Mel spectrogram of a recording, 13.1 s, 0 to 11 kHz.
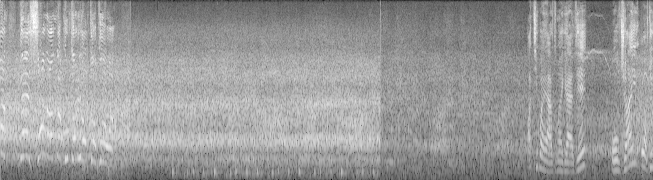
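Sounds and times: stadium crowd chanting: 0:00.0 - 0:11.2
steady low beat: 0:03.4 - 0:07.6.

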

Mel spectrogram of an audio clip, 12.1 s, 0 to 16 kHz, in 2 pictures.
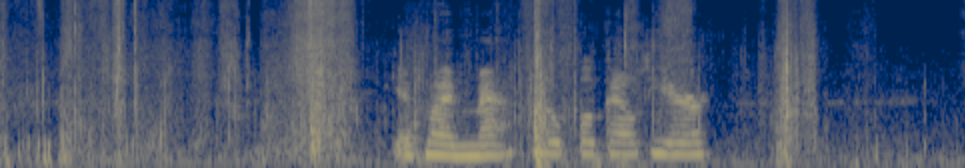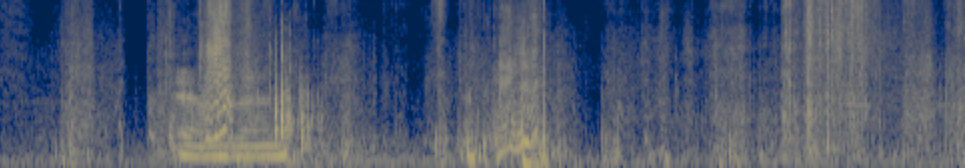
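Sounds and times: backpack zipper and fabric rustling: 0:00.0 - 0:05.2, 0:06.2 - 0:12.0.

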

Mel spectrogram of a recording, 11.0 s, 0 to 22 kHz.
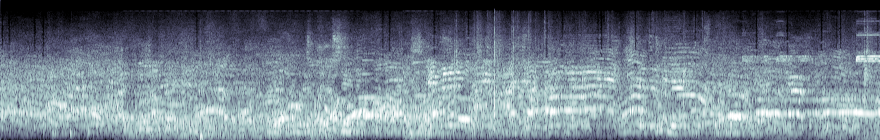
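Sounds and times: people shouting: 0:06.5 - 0:11.0
referee's whistle: 0:09.2 - 0:11.0.

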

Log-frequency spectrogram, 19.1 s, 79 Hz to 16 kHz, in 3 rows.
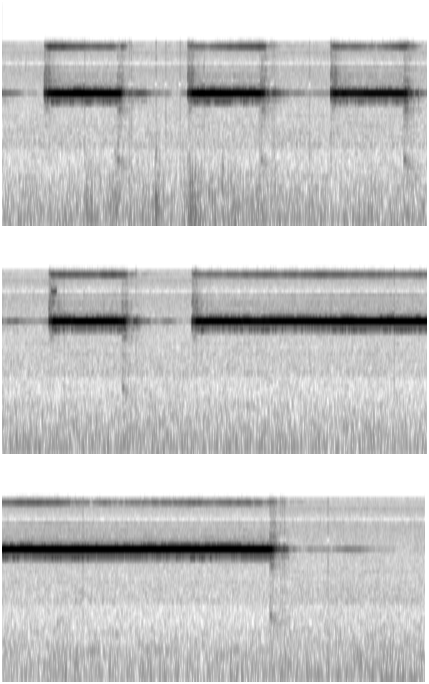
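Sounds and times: high-pitched electronic alarm tone: 0:00.0 - 0:18.4.

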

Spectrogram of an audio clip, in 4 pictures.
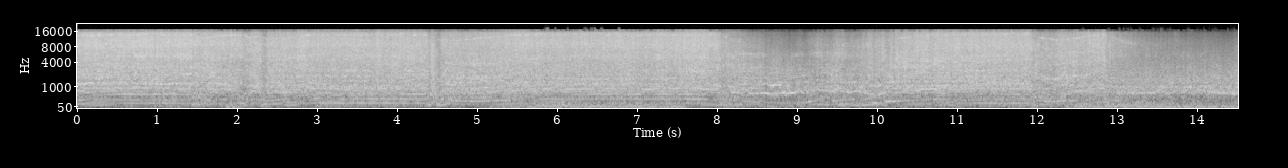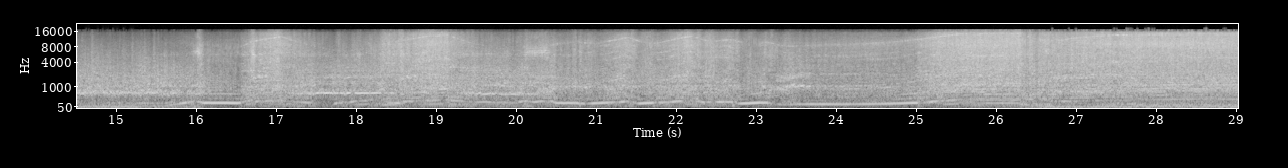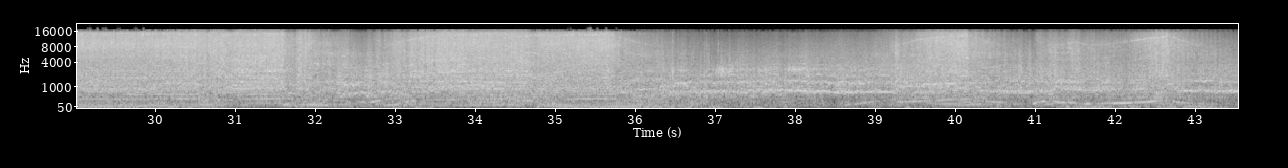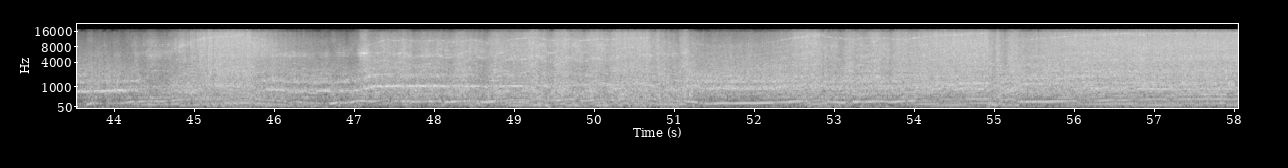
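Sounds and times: car engine revving: 0:00.0 - 0:58.0
tyres sliding and squealing: 0:30.8 - 0:52.1.

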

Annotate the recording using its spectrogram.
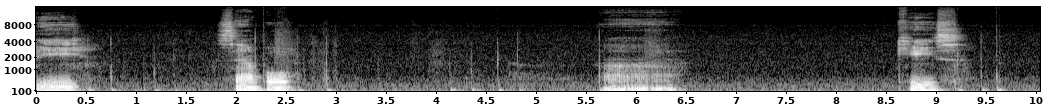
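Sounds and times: man saying uh: 0:05.7 - 0:06.6.

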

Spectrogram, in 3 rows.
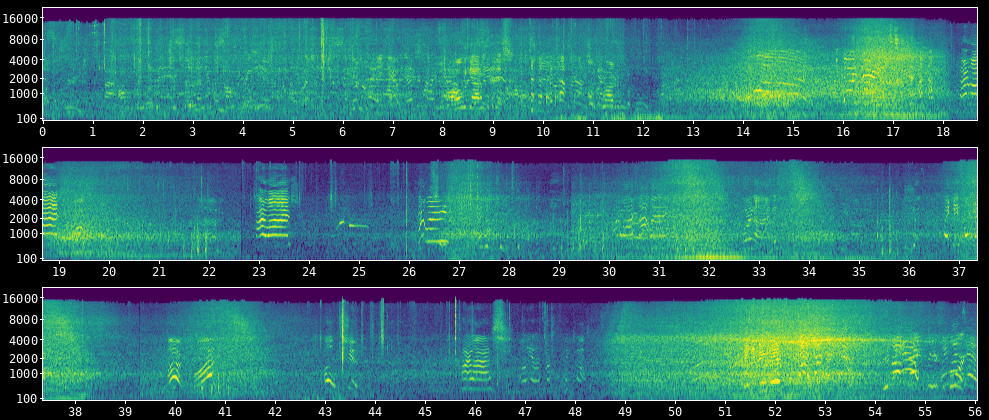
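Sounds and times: cars passing: 0:00.0 - 0:56.0
car driving past: 0:12.5 - 0:18.2, 0:19.0 - 0:21.6, 0:29.2 - 0:35.9, 0:36.6 - 0:42.2, 0:48.5 - 0:55.7.

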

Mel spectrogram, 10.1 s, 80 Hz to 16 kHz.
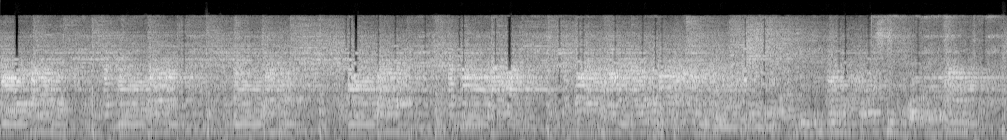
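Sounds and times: drum kit: 0:00.0 - 0:10.0
electric guitar strumming: 0:00.0 - 0:10.0.

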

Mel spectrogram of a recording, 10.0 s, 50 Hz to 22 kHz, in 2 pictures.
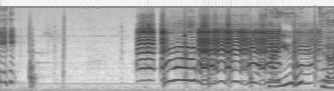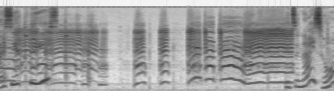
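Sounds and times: toy horn honking: 0:02.0 - 0:09.6.

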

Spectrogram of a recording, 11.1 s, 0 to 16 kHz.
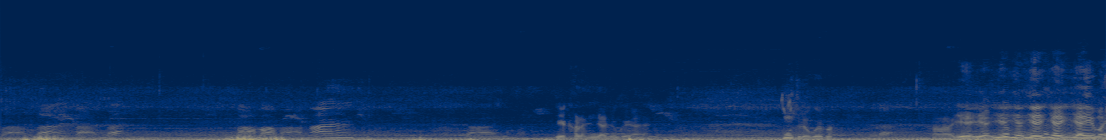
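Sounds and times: motorcycle engine humming: 0:00.0 - 0:11.0.

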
